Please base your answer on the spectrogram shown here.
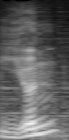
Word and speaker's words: Yeun: By the way, it is pronounced Yun.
